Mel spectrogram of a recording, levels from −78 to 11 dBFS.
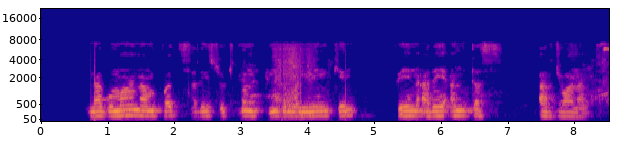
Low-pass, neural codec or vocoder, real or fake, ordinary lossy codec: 7.2 kHz; none; real; Opus, 24 kbps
